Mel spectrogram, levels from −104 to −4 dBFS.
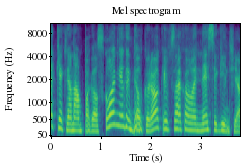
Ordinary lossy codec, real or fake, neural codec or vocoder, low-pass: Opus, 16 kbps; real; none; 9.9 kHz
